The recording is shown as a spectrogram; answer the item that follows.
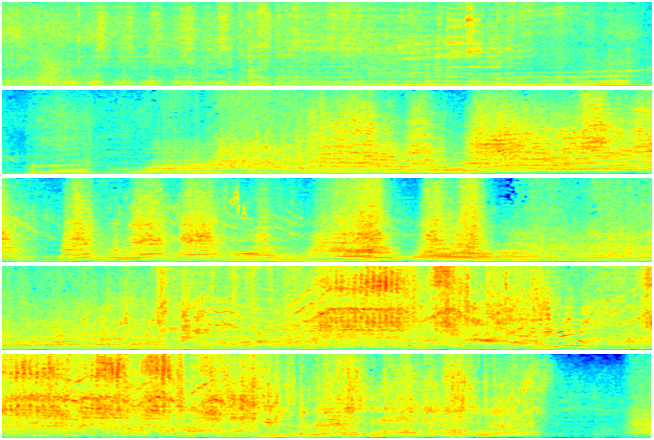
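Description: Race car engines at full throttle through a hairpin: one engine pulls away, rising steadily in pitch over the first few seconds, then a Ford Mustang drift car revs hard up and down again and again as it slides through the corner, with tyre squeal.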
